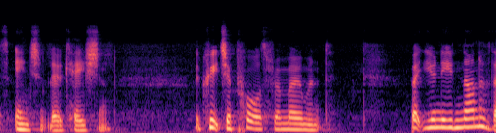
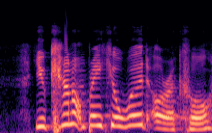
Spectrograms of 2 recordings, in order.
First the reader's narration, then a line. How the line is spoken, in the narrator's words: he cried, in defiance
